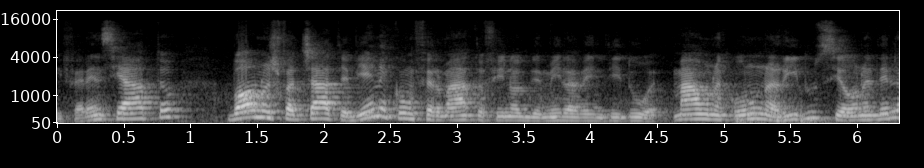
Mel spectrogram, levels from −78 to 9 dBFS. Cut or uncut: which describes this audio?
uncut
